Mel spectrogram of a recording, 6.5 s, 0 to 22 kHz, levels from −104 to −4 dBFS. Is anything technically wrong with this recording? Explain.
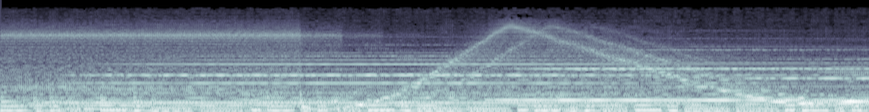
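No, there is nothing technically wrong with this audio. No fault can be heard at any point in the clip.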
